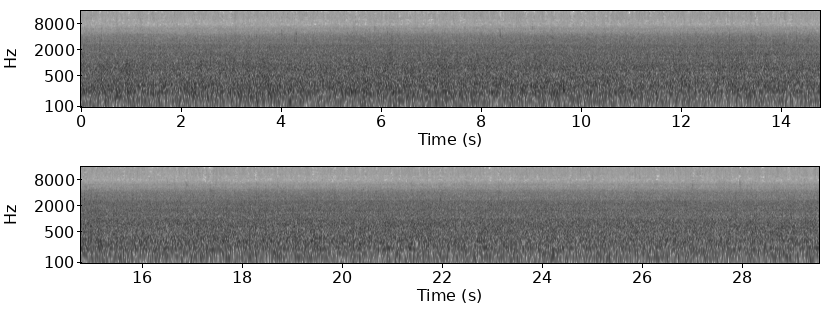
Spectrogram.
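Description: Heavy rain falling steadily: a dense, even hiss of downpour with no single drops or thunder standing out.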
